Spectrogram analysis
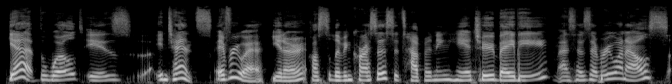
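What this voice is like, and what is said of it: Australian accent. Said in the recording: “Melbourne, Australia. You can try and copy the accent”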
